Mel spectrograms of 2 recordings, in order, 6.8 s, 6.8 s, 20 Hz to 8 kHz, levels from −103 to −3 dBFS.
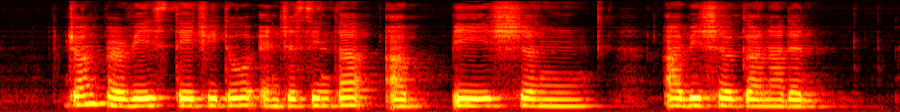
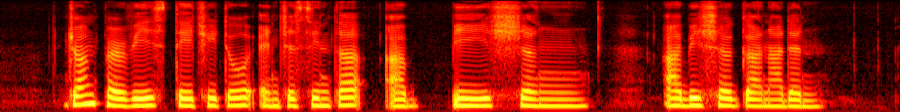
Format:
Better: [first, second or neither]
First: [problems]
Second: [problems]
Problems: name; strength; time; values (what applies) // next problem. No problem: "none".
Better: second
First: room echo; dies away in 0.4 s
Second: none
